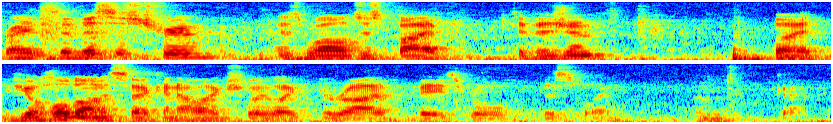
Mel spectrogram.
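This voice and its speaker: A man at medium pitch and a fairly quick pace, with ordinary pitch variation, big swings in loudness, long and frequent pauses, noticeable background noise and audible room echo. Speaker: teaching assistant. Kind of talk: lecture.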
